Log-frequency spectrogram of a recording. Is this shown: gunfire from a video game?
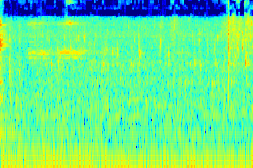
no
